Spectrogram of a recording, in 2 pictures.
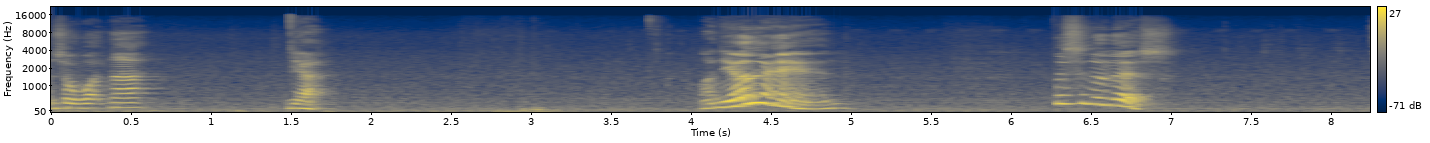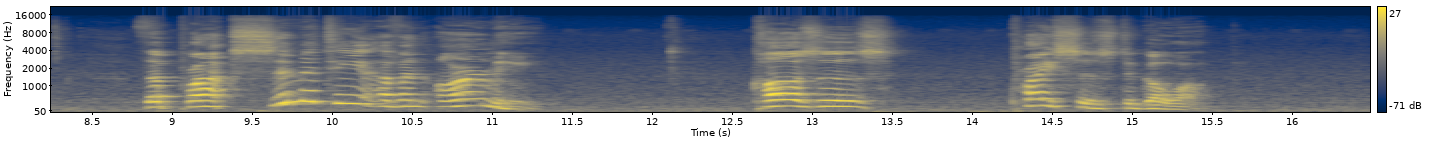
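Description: A middle-aged man reads aloud close to a microphone, in short expressive bursts.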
